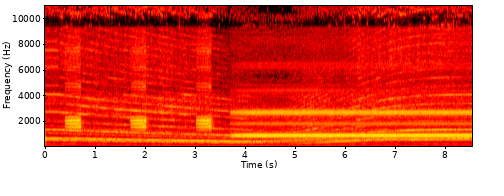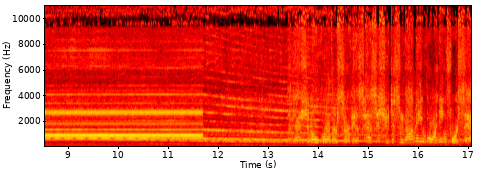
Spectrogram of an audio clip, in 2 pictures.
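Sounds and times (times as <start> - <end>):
warning siren: 0.0 - 17.0
two-tone attention signal: 3.0 - 5.9.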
